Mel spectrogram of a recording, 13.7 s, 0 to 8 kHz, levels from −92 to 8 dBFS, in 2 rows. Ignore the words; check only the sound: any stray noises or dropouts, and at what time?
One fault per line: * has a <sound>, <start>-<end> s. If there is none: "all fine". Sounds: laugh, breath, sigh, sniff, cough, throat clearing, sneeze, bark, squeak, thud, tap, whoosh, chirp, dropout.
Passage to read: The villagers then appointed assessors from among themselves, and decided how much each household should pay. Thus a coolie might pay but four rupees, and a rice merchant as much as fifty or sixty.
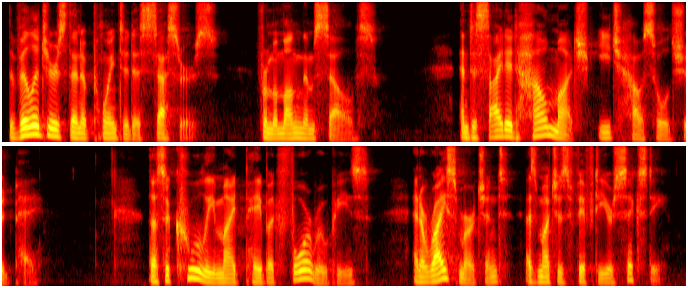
all fine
